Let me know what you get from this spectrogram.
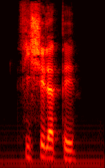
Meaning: minced oath of foutre la paix
- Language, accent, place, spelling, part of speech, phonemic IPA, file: French, France, Lyon, ficher la paix, verb, /fi.ʃe la pɛ/, LL-Q150 (fra)-ficher la paix.wav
